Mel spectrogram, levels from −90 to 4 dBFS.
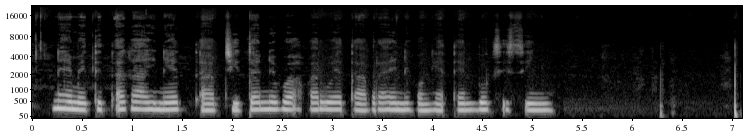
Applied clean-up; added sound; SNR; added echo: none; none; none; none.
